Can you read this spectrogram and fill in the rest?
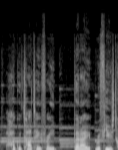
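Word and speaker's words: Hocotate: his company hotate Freight now I know it's pronounced hakuta Freight but I refuse to call it that it's going to be haate Freight and their Adventures on the planet PNF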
